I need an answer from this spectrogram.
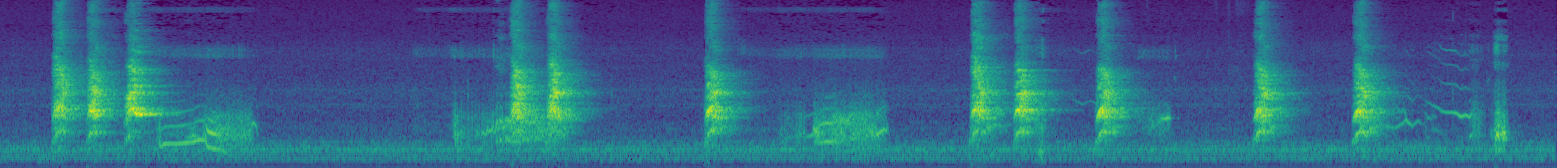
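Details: Dog named Liz barking indoors, sharp repeated barks in clusters of two or three, some trailing into short whines and growly tails, with quiet pauses between bursts; no other sounds.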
